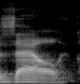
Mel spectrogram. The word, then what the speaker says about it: Zalle: It's a Zalle, like pal.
